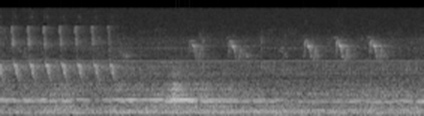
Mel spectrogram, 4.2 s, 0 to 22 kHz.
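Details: Northern cardinal singing in spring 2014: a quick run of evenly spaced, down-slurred whistled notes, then scattered higher slurred notes from other birds, over a steady low hum.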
